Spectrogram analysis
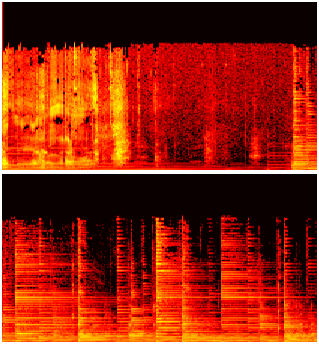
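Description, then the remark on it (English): A dog barks and yips in a run of short, high, strained calls at first, then sharper repeated barks later, all over a steady low hum. “But as much as I love, adore, and treasure my pooches, it is true that you never forget your first.”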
